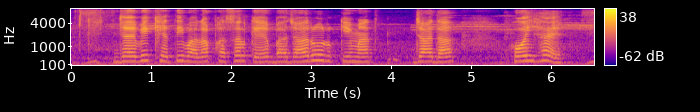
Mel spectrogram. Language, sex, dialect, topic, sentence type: Maithili, female, Bajjika, agriculture, statement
